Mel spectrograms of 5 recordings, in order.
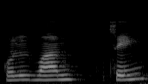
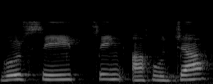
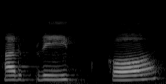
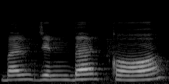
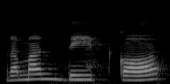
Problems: none marked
